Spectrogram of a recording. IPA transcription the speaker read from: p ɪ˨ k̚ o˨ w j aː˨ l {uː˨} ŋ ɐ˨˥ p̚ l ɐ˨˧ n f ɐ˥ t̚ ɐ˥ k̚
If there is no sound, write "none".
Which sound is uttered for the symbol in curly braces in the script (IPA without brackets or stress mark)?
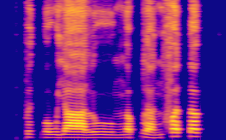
uː˨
